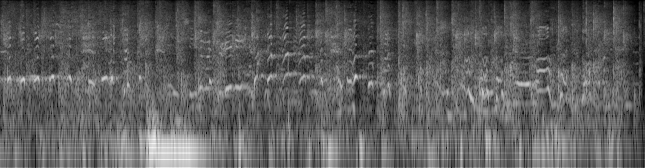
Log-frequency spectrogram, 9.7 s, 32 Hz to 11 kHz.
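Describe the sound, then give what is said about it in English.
A sustained round of applause for one of Highland Radio's 2025 community heroes, dense and steady for the full stretch, with laughter and cheerful voices mixed in underneath. “A big round of applause.”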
